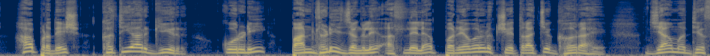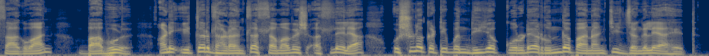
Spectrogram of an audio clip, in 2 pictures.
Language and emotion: Marathi, neutral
